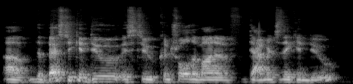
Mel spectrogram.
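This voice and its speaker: A man's voice: on the low side, steady tone, fairly quick, a bit bright, echoey room. A man from Singapore, a startup co-founder, talking casually and animatedly on a podcast with many fillers.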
